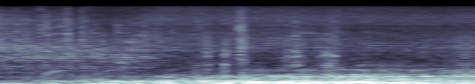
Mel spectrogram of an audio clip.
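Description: A car engine running with a deep, lumpy low rumble.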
